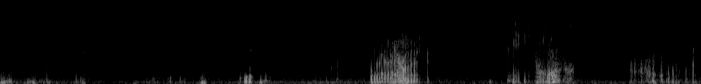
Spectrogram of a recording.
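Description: Loud gurgling, rumbling bursts with softer bubbling between them; ordinary stomach growling from gas and fluid moving through the gut.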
